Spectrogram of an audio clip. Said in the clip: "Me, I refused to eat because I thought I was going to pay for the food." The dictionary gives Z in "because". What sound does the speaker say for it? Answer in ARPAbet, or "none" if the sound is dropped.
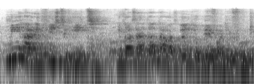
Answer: S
